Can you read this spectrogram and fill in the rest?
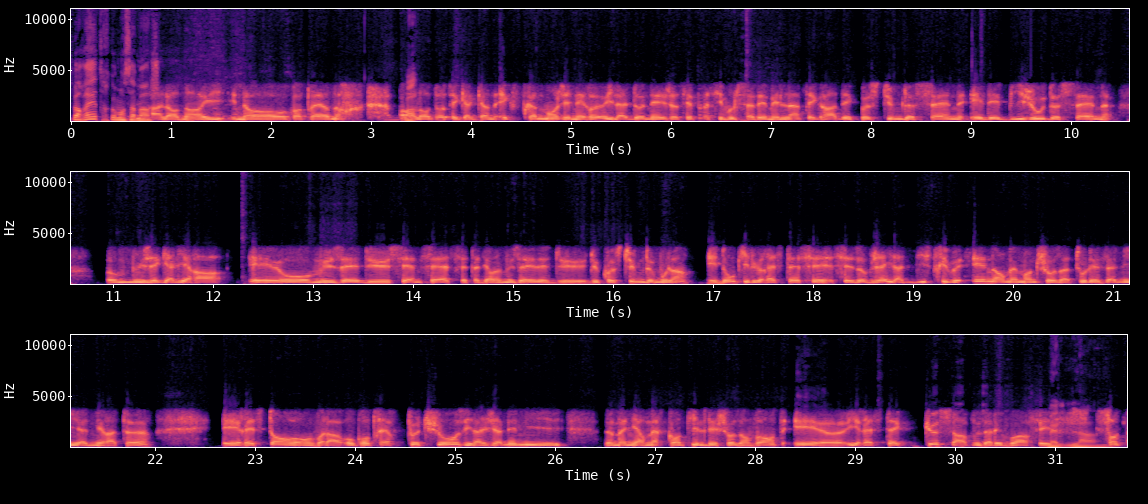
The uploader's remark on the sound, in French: au téléphone des Grosses Têtes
